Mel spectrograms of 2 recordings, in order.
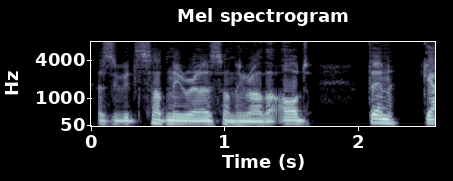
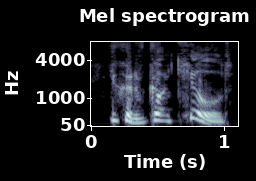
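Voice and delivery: alarmed; 11 semitones higher than usual. Acted. Susan alarmed at Richard.

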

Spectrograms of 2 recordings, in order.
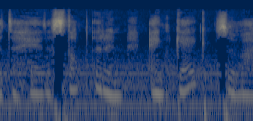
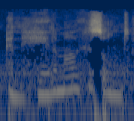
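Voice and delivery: ordinary delivery

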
